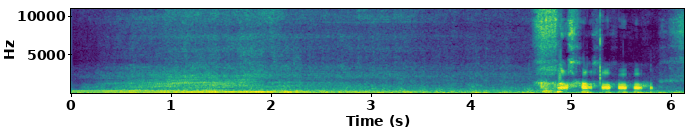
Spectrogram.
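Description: A Yamaha XJR four-cylinder roadster engine revs loud and close at high rpm, its pitch rising and then settling. A brief burst of other sound comes in near the end.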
